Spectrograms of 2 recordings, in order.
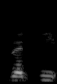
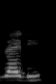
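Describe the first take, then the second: First: The name is said as two separate parts. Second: The name is said as one word. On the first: The speaker calls it wrong. "it's not Red E. I'm not Red E" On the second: The speaker calls it right. "I'm ready"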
